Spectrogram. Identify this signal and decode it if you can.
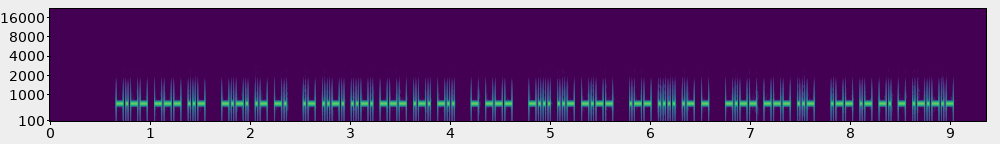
Morse code, heard as a keyed tone, about 50 wpm, 700 Hz. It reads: YOU CAN AFFORD TO BUY WHAT YOU WANT.
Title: Sentences from Top 1100 Words 50wpm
